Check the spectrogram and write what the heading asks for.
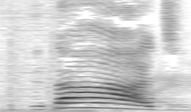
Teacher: o dá é a sílaba tônica e tá na penúltima sílaba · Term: penúltima sílaba tônica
